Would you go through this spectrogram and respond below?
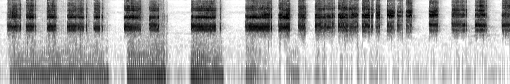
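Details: Brown cicada calling in loud, harsh buzzing bursts, each about half a second to a second long, broken by short gaps, with a low rumbling hum under the first few bursts.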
